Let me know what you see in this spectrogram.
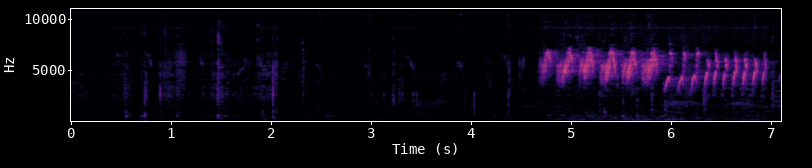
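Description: A bird's rapid trill of high repeated chirps, lasting about two seconds near the end, quickening and dropping in pitch partway through. Before it, a few faint clicks of a screwdriver driving small screws into a plastic indicator lens.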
